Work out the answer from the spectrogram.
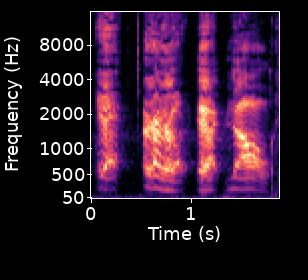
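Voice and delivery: high, strained grunts through a chokehold; mock being choked as you refuse; imitating a wrestler gasping out a no in a chokehold; choked-out grunting refusal. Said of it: "He's just like".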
